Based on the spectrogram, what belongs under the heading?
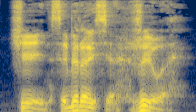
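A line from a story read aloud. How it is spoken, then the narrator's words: Curt, excited. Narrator (Russian): отрывисто сказал он, возбужденно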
